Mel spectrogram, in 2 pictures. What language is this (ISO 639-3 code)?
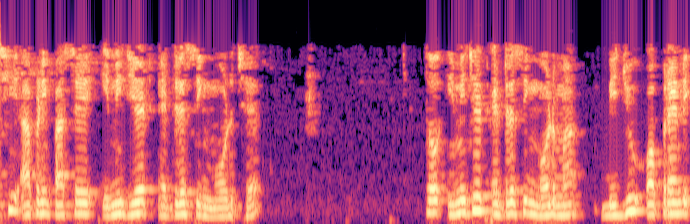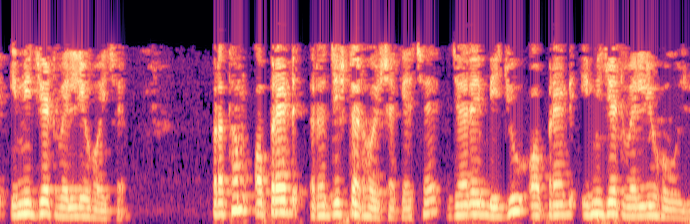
guj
